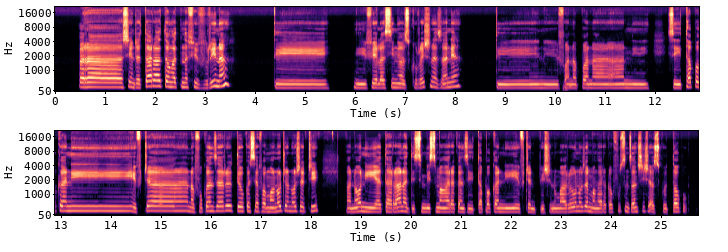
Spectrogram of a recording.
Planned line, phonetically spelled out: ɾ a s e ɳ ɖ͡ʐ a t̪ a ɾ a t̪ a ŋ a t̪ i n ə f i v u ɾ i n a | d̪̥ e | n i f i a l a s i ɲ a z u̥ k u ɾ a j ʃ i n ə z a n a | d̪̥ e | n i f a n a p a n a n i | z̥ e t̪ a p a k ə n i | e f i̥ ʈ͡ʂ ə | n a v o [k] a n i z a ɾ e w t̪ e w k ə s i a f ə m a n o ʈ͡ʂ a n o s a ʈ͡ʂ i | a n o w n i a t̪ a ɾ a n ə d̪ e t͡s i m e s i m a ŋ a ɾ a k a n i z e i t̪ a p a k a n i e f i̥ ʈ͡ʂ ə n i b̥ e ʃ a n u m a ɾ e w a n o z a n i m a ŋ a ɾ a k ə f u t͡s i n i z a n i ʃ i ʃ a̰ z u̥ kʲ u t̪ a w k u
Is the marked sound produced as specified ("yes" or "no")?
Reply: yes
